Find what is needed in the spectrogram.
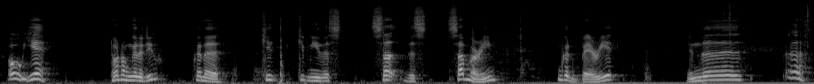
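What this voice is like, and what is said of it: Put-on New Zealand accent. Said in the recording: “the whole time he's speaking in a New Zealand accent”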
